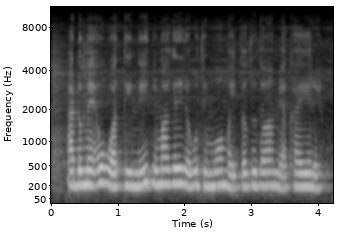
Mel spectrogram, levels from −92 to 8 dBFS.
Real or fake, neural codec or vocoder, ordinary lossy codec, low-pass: real; none; none; 9.9 kHz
